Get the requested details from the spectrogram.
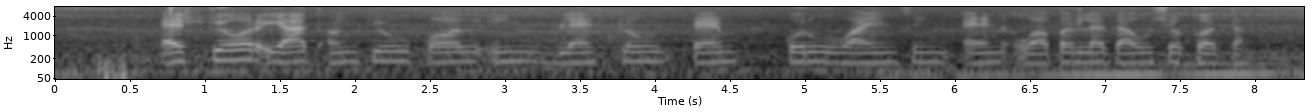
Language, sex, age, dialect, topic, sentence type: Marathi, male, 18-24, Southern Konkan, banking, statement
